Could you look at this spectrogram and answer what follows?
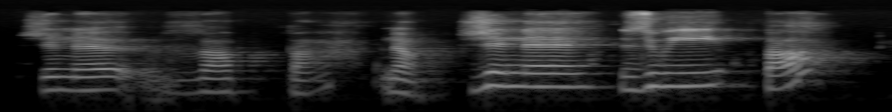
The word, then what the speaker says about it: non: Non. – So the N here is silent. Okay, so it's like non.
